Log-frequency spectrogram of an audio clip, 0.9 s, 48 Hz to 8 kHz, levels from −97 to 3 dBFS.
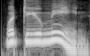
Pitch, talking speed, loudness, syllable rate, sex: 155 Hz, 265 wpm, -15 LUFS, 4.9 syllables/s, male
